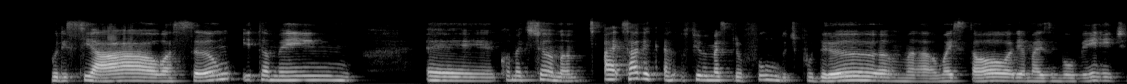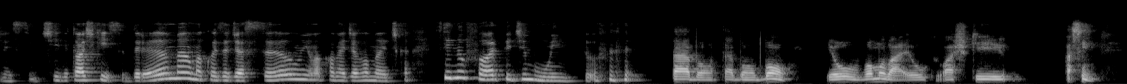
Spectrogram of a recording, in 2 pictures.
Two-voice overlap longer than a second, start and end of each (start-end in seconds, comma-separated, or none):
none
